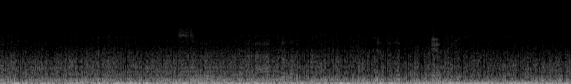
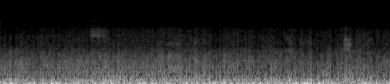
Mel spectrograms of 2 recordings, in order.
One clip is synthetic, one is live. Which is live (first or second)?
first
